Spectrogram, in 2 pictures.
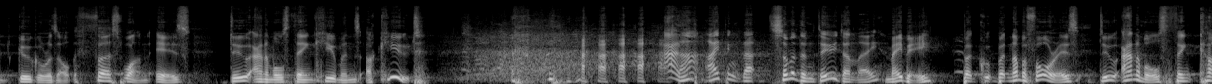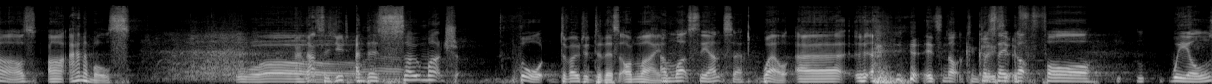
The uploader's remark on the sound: Live from Auckland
